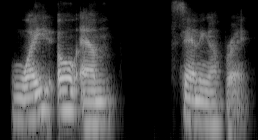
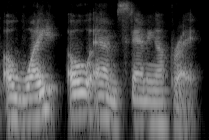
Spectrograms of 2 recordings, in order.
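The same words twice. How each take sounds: First: Slowed right down, each word set apart; slow repeat. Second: Said in the usual way. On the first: Shown as a demonstration. Teacher repeating the image slowly for the class. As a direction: spell it out slowly so it sinks in.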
